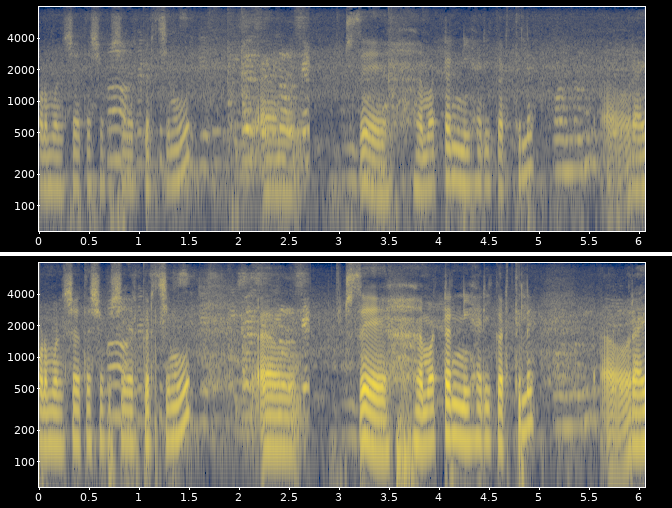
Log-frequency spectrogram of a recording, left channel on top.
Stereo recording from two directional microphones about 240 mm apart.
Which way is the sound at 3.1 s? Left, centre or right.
Right.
